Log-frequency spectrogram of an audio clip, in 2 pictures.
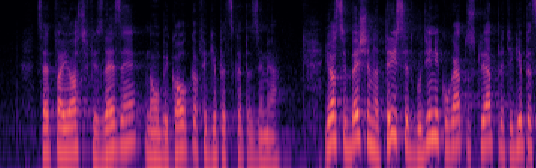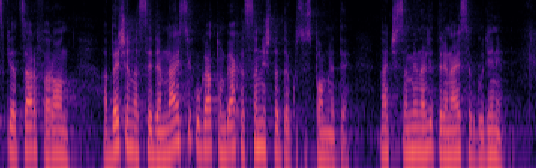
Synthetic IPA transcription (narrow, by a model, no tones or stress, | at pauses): slɛt̪ːovajɔsi̥fizlɛzɛnɐobikɔlˠkəfɛɡʲipɛt̪skət̪əzɛmja | jɔsifbɛʃɛnɐt̪ɾisɛd̪ɡod̪inikoɡat̪ost̪ojapɾɛt̪ɛɡ̟ipɛt̪skijət̪saɾfɐɾɔn | ɐbɛʃɛnɐsɛd̪ɛmnajsɛkoɡat̪obʲjaxəsɤnʲiʃt̪ət̪əɐkosispɔmnɛt̪ɛ | nat͡ʃi̥səminəlit̪ɾinajsɛd̪ɡod̪ini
